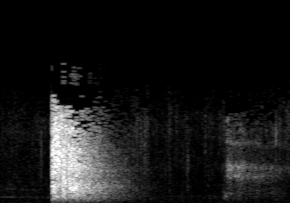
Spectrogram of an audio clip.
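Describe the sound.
A single loud gunshot cracks out sharply and its echoing tail fades over about a second, followed by a softer, brief noise.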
